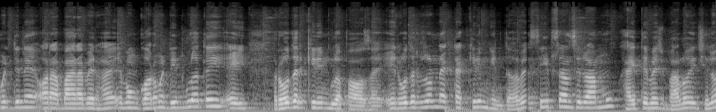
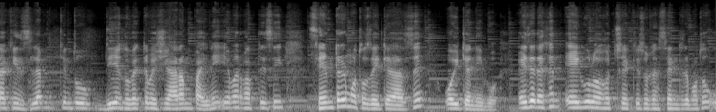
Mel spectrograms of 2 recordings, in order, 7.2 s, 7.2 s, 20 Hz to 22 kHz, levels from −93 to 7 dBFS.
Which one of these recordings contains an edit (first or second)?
first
